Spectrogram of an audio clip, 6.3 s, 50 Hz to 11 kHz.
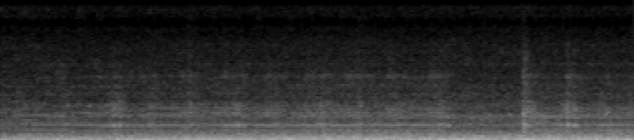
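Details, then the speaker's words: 2009 Trane XR13 4-ton 48,000 BTU outdoor AC unit, R-410A, 10 degrees subcooling: heavy rough droning rumble with constant rattle on compressor running, no clean hum; noisy labored compressor, cause not confirmed. "yeah that compressor really sounds like [ __ ] yeah we got a real shitty sounding compressor on this uh 4ton 48,000 BTU outdoor unit"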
